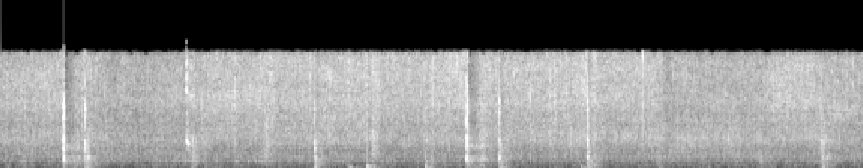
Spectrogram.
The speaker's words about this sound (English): Let some of the oil cook out a little bit before I start putting the spaghetti sauce in there.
